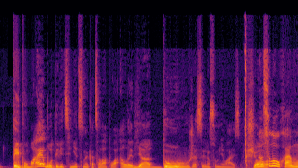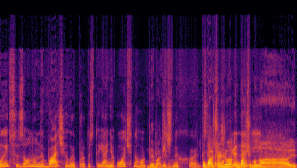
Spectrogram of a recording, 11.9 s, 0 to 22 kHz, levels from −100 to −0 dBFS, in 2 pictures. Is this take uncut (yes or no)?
no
